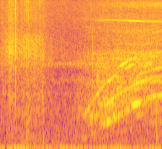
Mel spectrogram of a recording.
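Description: Faint outdoor hush with a few light clicks, then from about halfway a rising, whistle-like tone sweeping upward and levelling off high: an editing transition sound effect.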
